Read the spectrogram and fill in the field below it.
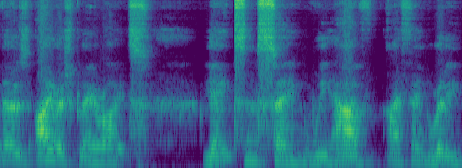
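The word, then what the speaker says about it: Synge: the victorian era then we have john millington singe uh it's uh it's spelled singed but it's pronounced sing actually he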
